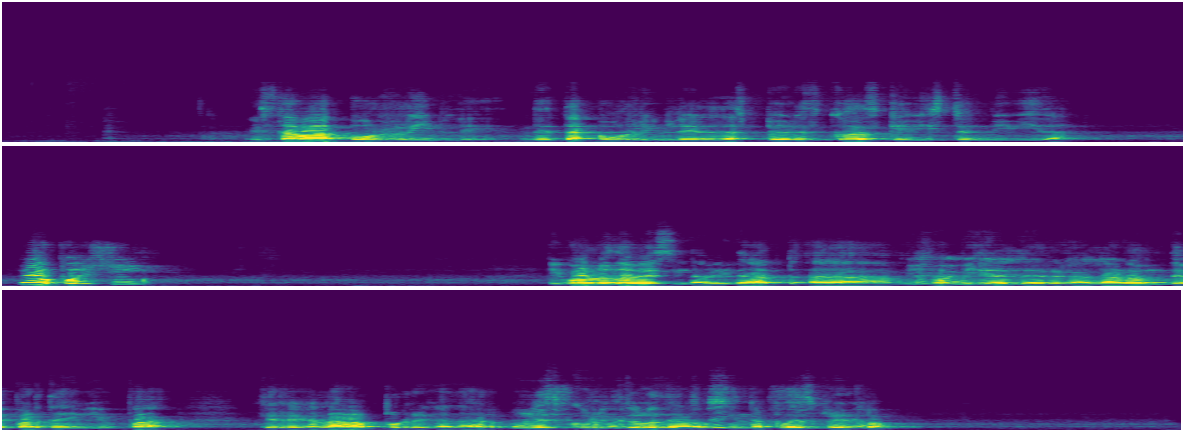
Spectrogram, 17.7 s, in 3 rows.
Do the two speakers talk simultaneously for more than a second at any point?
Yes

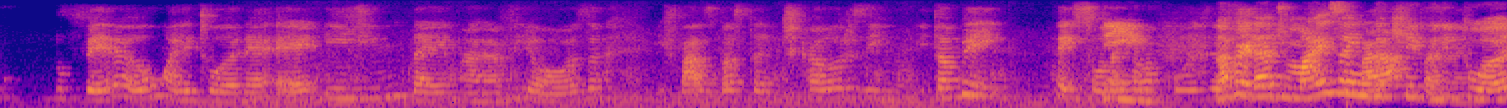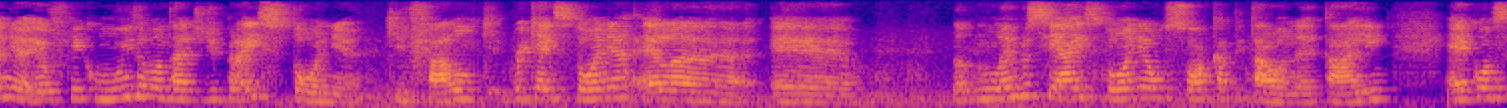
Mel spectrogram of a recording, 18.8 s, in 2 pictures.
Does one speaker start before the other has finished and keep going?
Yes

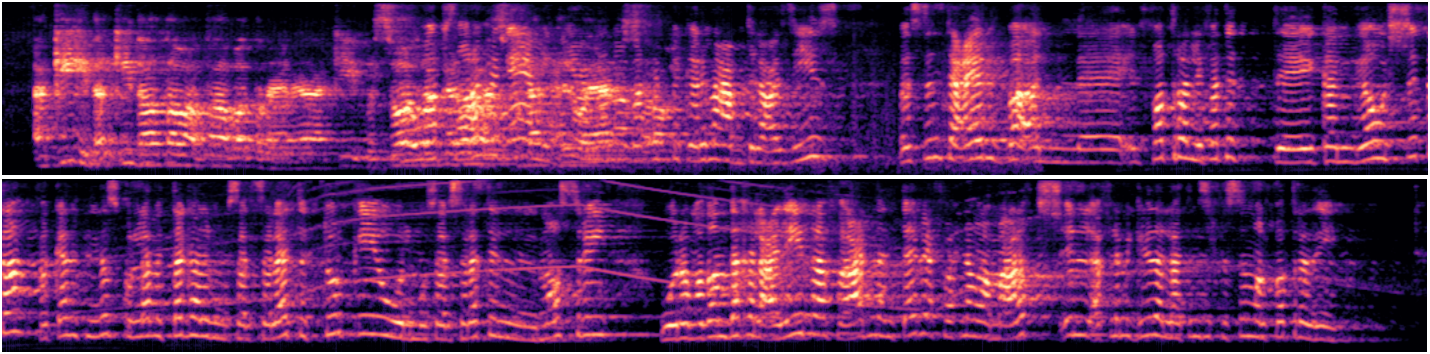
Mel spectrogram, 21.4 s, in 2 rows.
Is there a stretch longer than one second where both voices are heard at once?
Yes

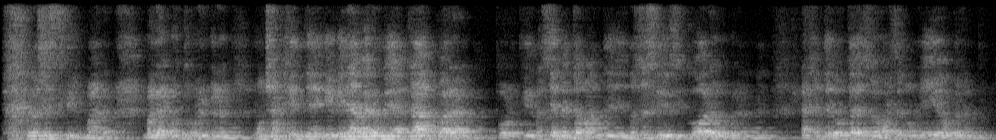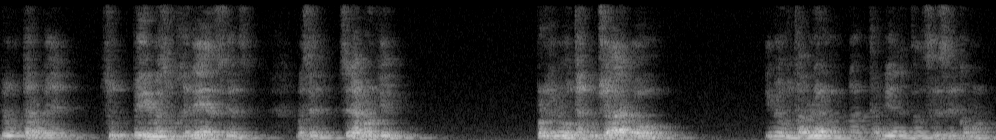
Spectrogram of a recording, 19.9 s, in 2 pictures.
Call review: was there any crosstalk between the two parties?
No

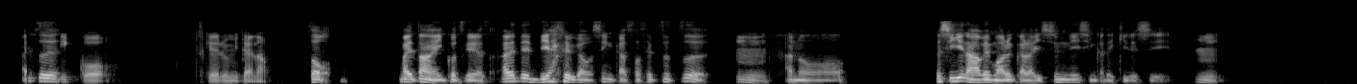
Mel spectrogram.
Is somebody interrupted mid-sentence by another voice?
No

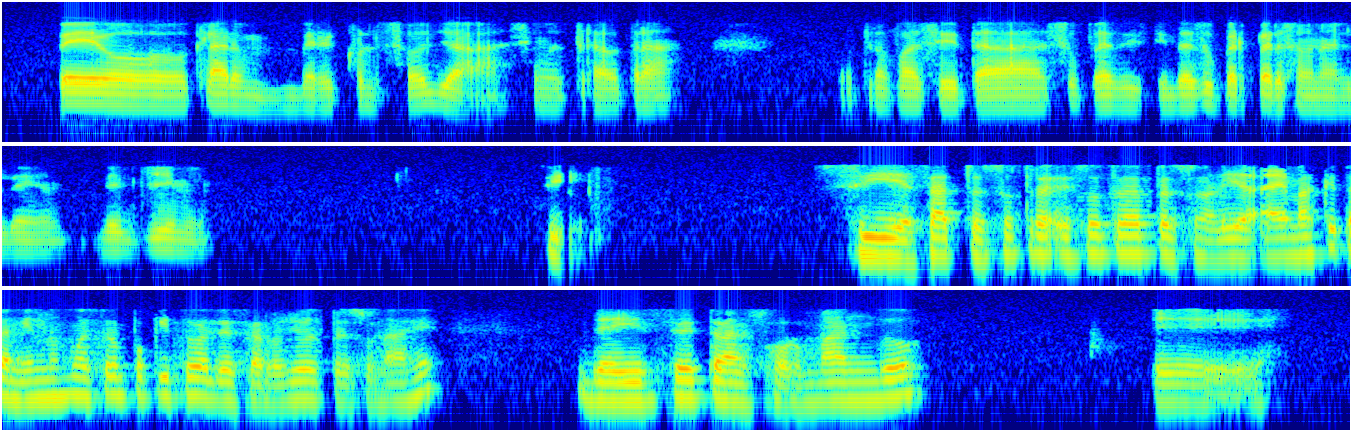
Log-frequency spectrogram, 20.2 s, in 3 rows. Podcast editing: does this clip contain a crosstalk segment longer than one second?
No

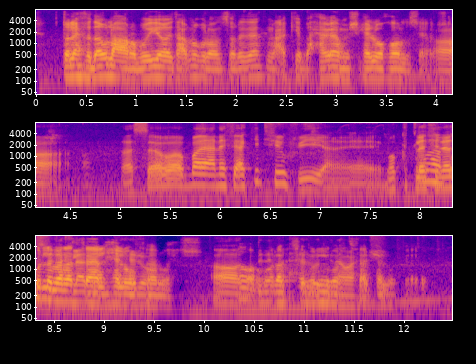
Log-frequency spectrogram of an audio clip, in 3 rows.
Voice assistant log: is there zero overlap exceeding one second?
No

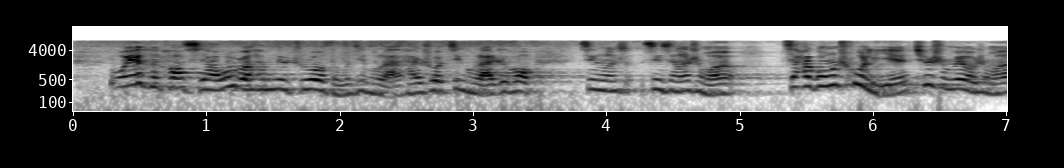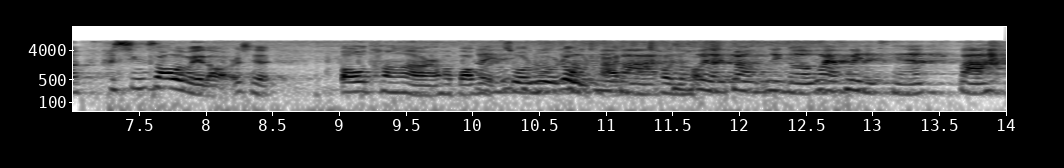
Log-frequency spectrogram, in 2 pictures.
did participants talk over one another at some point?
Yes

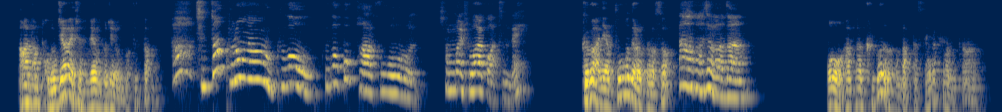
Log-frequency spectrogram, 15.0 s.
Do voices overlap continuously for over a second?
No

